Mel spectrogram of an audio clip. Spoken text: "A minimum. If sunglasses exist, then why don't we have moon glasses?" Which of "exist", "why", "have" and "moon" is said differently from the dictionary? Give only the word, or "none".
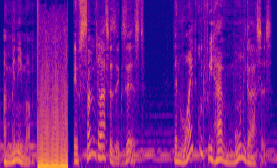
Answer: none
